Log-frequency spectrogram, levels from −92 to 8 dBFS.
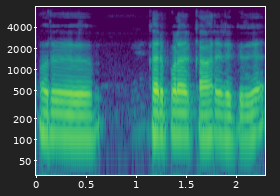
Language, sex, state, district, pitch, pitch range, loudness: Tamil, male, Tamil Nadu, Kanyakumari, 120 Hz, 115-125 Hz, -17 LUFS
